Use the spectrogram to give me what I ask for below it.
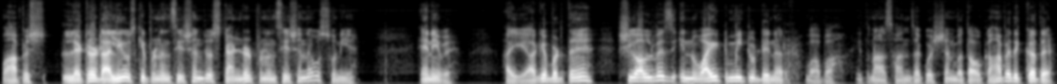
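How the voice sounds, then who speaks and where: Male grammar tutor for an exam-prep lesson. Chatty, with slow, careful English lines. Warm, mellow voice, dry close recording. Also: mid-range voice, no room sound. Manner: casual, chatty explaining that mixes Hindi with slow, deliberate English.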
